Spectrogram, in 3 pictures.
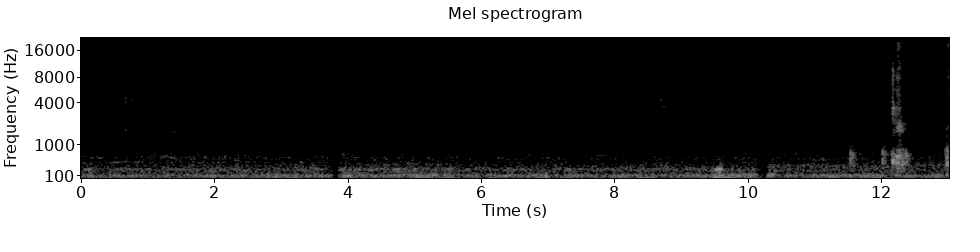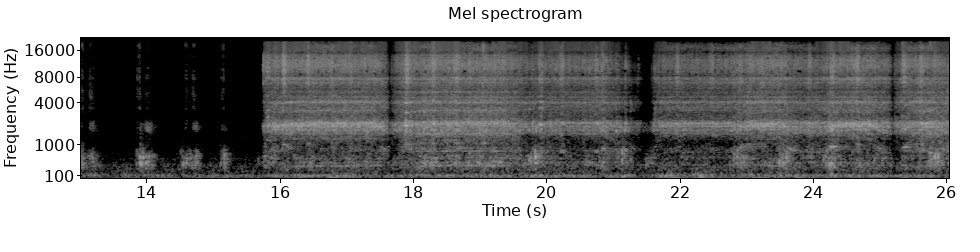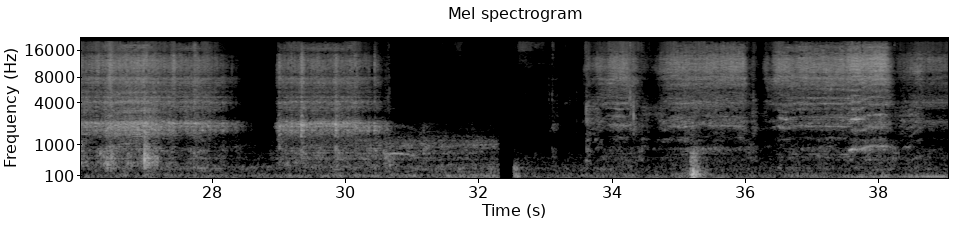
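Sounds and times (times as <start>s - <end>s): toy motors and gears whirring: 13.0s - 31.0s, 33.5s - 39.0s.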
